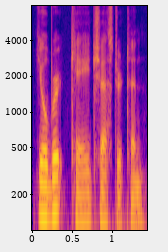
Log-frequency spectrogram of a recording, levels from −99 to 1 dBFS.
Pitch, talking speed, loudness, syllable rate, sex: 105 Hz, 125 wpm, -18 LUFS, 4.7 syllables/s, male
